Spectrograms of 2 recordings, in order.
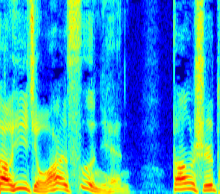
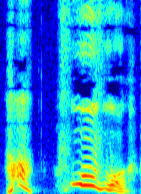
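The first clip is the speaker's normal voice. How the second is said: higher, slow amused echo of 夫妇; amused surprise; 6 semitones higher, slower than usual. Shown as a demonstration. Grandfather echoes the odd word, amused and surprised.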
